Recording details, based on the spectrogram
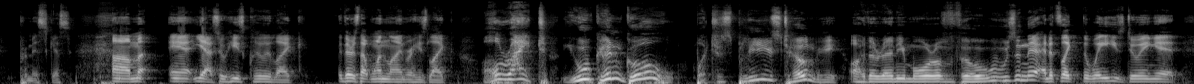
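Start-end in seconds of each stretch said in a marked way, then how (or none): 4.8-10.4 slow, dopey, dragged-out ape-like voice. Quoting the ape king's line from the movie: stupid Proximus impression. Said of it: "I'm doing it stupid right now".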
